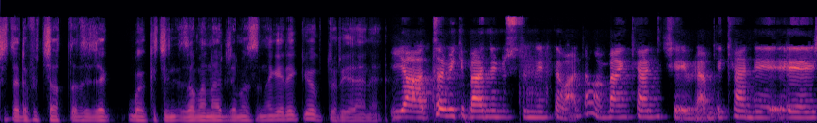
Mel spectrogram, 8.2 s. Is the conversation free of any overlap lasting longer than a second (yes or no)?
yes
